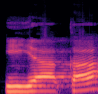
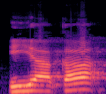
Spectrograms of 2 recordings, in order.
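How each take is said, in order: The two takes are said the same way.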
